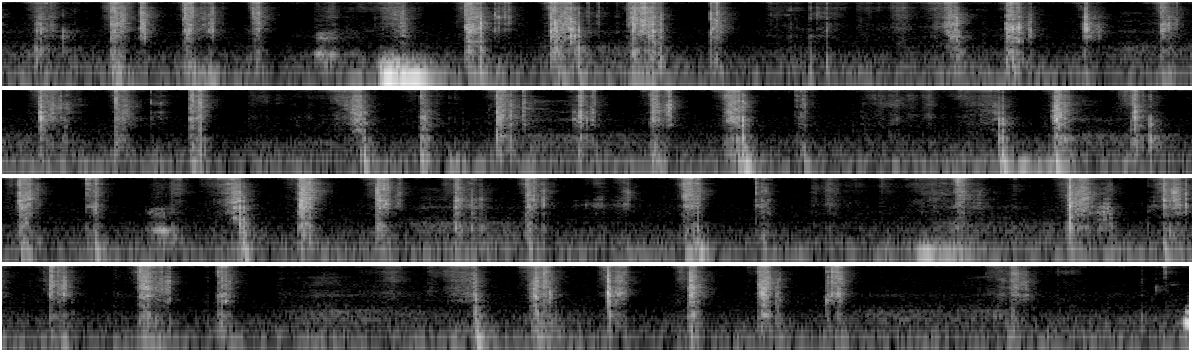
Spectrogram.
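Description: A homemade deck of cards being shuffled by hand, producing a long run of crisp, rapid riffling bursts and snaps, close and loud, repeating in irregular clusters with brief pauses between them.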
